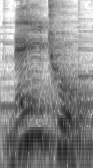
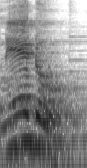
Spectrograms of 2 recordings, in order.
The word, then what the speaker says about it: NATO: ফরাসি ভাষায় ফ্রান্স ল্যাঙ্গুয়েজের নাম organisation do trade the Atlantic north, ওটা উচ্চারণ অনেকটা এরকম, নেইটো যুক্তরাজ্য এবং নেডো যুক্তরাষ্ট্র।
